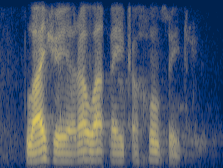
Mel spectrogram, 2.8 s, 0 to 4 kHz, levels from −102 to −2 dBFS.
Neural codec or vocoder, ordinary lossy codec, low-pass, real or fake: none; Opus, 32 kbps; 3.6 kHz; real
